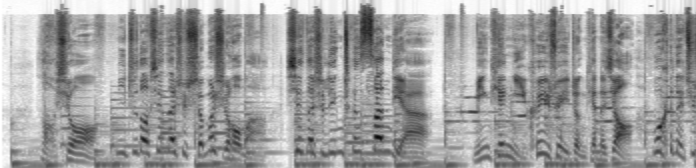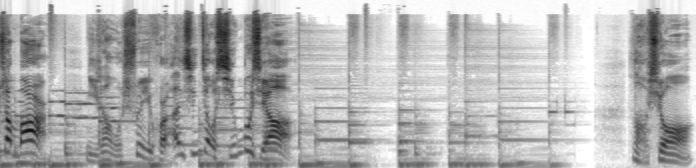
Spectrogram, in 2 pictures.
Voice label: 角色青年

